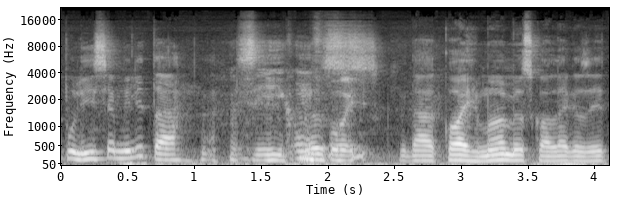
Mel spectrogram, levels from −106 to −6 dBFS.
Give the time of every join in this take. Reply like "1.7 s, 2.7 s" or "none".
none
